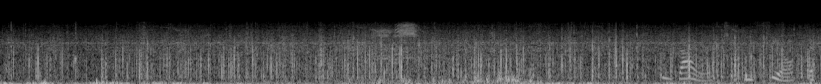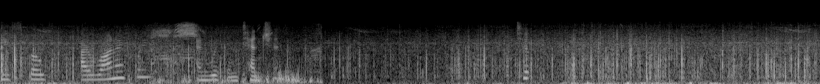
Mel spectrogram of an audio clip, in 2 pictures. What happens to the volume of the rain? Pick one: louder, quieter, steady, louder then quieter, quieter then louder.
quieter then louder.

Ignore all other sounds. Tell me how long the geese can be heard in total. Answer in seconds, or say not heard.
4 s.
